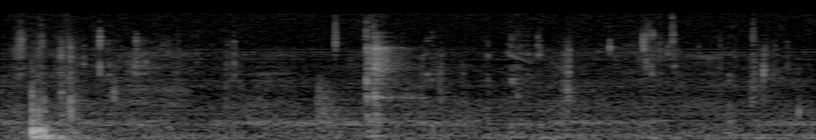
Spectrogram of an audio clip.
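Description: A man chews food close to the microphone.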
